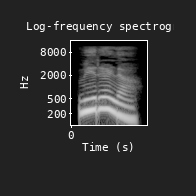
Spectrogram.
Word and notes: ವಿರಲ: virala

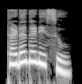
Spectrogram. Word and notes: ಧಡಧಡಿಸು: kannada

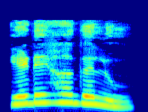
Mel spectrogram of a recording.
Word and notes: ಎಡಹುಗಲ್ಲು: eḍahugallu

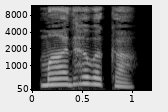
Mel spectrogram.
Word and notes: ಮಾಧ್ವೀಕ: mādhvīka

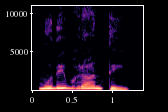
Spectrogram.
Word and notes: ಮುದಿಭ್ರಾಂತಿ: mudi bhrānti

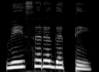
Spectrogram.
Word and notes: ವೇಸರಗತ್ತೆ: Kannada

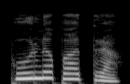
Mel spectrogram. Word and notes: ಪೂರ್ಣಪಾತ್ರ: pūrṇa pātra

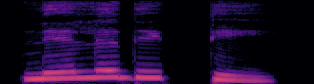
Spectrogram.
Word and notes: ನೆಲತಾಟಿ: nela tāṭi

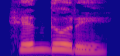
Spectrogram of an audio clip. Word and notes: ಹೆದ್ದೆರೆ: Kannada

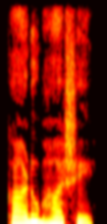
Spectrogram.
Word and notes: ಕಟ್ಟುಬ್ಬಸ: kaṭṭubbasa

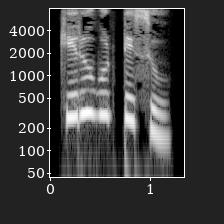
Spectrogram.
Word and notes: ಗಾರುಗೆಡಿಸು: gārugeḍisu

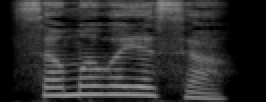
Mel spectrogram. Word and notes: ಸಮವಯಸ: kannada

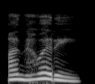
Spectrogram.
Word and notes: ಅಧ್ವರಿ: adhvari

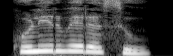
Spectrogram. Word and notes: ಕುಳಿರ್ವೆರಸು: Kannada

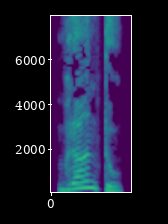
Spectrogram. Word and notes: ಭ್ರಾಂತ: bhrānta; kannada

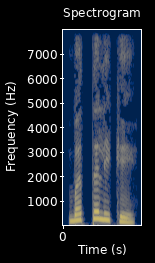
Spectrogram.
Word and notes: ಬೈತಲಿಕ್ಕು: baitalikku

